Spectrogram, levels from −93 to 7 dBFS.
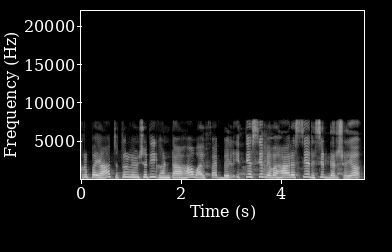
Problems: background conversations at intervals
